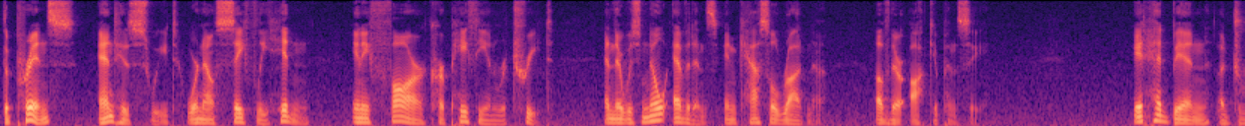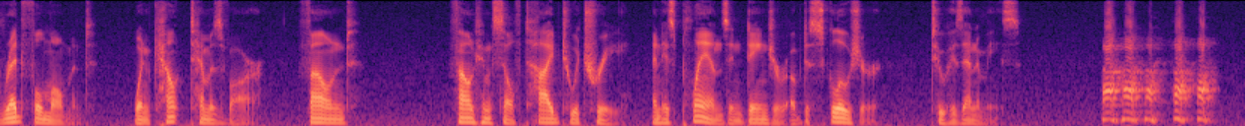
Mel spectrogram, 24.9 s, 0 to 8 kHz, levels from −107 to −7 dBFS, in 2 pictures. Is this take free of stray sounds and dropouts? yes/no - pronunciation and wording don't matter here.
no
